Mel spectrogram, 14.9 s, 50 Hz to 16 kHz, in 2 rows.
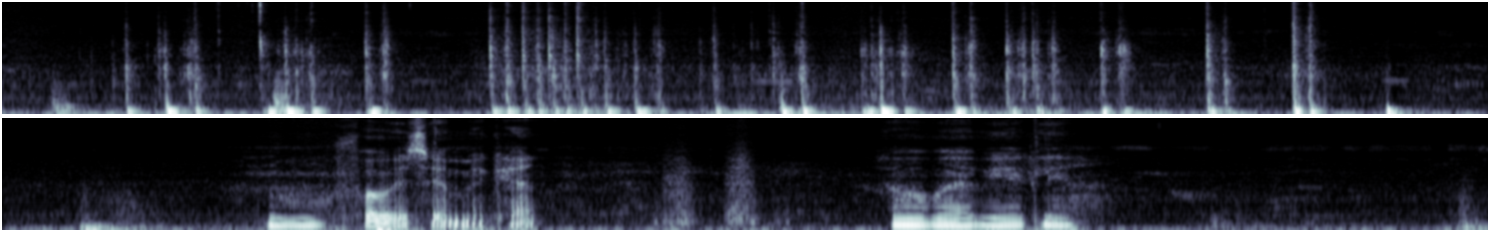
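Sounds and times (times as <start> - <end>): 
typing on a computer keyboard to log in to a VPN: 0.6 - 6.7
speech: 8.8 - 10.2, 12.1 - 12.9.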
